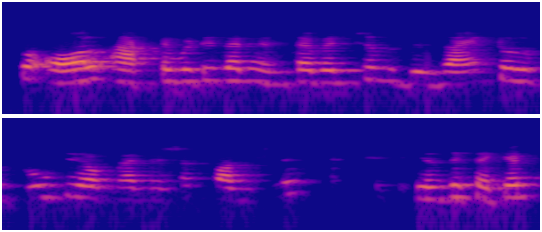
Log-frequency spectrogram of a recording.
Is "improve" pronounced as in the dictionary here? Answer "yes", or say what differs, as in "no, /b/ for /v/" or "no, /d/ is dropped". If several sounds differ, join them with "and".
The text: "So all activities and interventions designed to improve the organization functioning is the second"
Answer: no, /m/ is dropped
